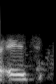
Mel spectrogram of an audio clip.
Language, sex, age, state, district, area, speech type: Sanskrit, female, 18-30, Kerala, Thrissur, urban, conversation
